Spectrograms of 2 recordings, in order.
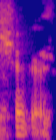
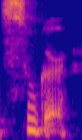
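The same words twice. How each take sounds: First: The word begins with a sh sound. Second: The word begins with an s sound. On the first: The speaker calls it right. "It's with a sh sound" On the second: The speaker calls it wrong. "this word isn't sugar, isn't it? It isn't with an S"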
